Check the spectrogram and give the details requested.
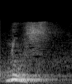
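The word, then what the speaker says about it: nous (νοῦς): 基督的心在新约叫做 nous 啊，我特别用中文把它表达出来，比你比较容易了解哈。那希腊文呢？啊，叫做 nous 啊，我用英文，这个英文发音跟希腊文发音是类似的啊。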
